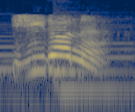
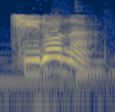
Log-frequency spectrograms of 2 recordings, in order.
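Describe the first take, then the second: First: The word begins with a soft zh sound. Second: The word begins with a hard ch sound. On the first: The speaker calls it right. "Se debe decir Girona, con la Y, que es un sonido que no hay en lengua española" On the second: The speaker calls it wrong. "no digan Chirona, porque Chirona es la cárcel"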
